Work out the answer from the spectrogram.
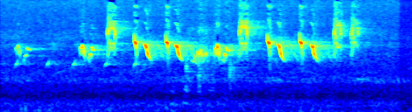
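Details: Sooty-headed bulbul, recorded alongside a waterfall scene, giving a quick run of bright, liquid chirps, about a dozen notes in four seconds, each rising then dropping, over a faint low hum.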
